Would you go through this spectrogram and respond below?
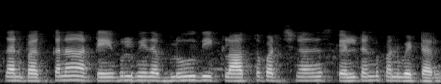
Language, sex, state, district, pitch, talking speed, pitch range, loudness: Telugu, female, Andhra Pradesh, Sri Satya Sai, 180 Hz, 165 wpm, 170-185 Hz, -18 LUFS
